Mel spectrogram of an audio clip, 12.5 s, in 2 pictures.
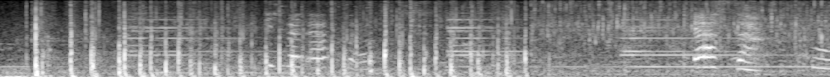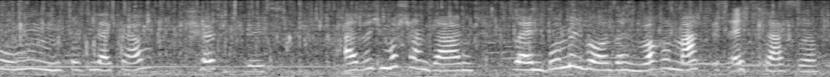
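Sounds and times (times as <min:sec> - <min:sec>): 
rapid clattering footsteps: 0:00.0 - 0:04.0
fountain water splashing: 0:00.2 - 0:12.4
children's voices and chatter: 0:05.2 - 0:12.4
speech: 0:06.9 - 0:12.4.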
